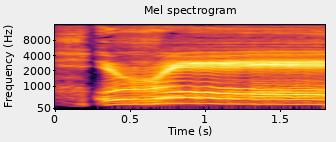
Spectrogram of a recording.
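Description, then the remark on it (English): A man's voice imitates the roar another man made after pounding his chest while staring at Bruce Willis: one long, loud, sustained vocal bellow with a strained, steady pitch, preceded by a brief breathy sound and a short pause. “He made some roar.”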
